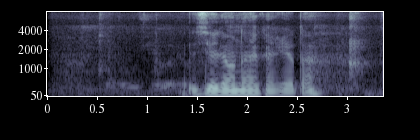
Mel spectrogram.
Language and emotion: Russian, neutral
